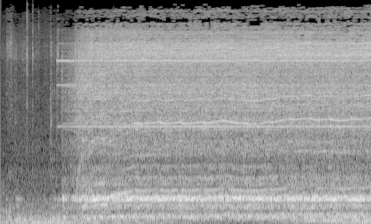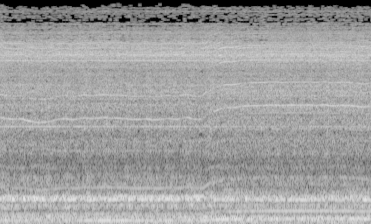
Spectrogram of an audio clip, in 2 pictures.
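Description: A battery grease gun whirs steadily.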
